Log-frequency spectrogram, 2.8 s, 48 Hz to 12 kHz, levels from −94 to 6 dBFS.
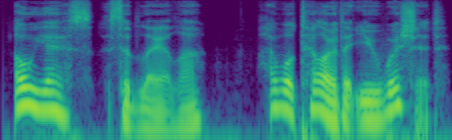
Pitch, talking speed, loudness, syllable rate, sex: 125 Hz, 255 wpm, -18 LUFS, 5.9 syllables/s, male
